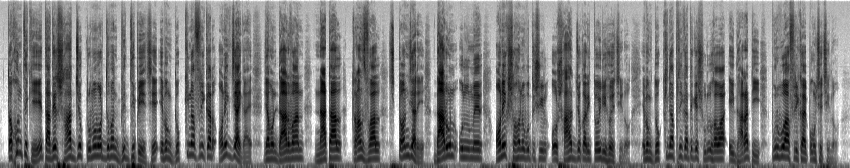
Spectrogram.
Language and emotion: Bengali, neutral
